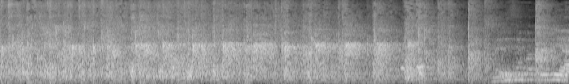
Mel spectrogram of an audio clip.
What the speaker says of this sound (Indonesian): Berikan tepuk yang paling meriah.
